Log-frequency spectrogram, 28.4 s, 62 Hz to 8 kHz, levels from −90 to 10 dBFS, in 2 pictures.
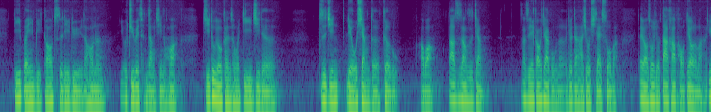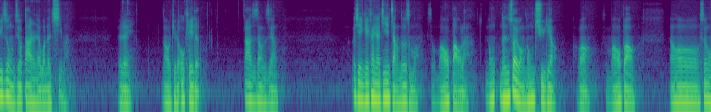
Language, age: Chinese, 20-39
